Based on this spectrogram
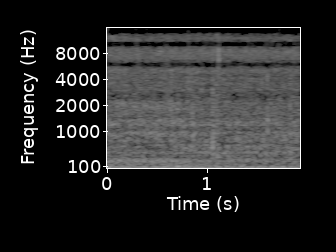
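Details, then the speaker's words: Chevy Silverado 1500 5.3 liter V8 4x4 with flashing check engine light: deep uneven lumpy, stumbling idle instead of a smooth rumble; one cylinder (cylinder 4) misfiring, traced to low compression and a failed lifter. "but the problem is engine light flashing see that see the engine light flashing the yellow light the engine I look like misfire"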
